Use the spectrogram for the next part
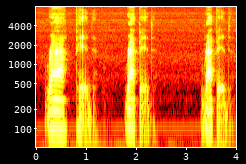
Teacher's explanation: so here you see a word that has two sonority peaks we rise from r to ah we fall to p and rise again to e and fall to d two sonority peaks means two syllables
